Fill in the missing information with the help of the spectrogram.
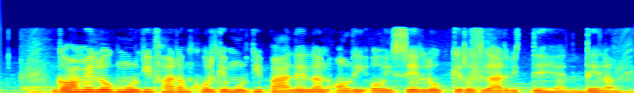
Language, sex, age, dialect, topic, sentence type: Bhojpuri, female, 18-24, Southern / Standard, agriculture, statement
